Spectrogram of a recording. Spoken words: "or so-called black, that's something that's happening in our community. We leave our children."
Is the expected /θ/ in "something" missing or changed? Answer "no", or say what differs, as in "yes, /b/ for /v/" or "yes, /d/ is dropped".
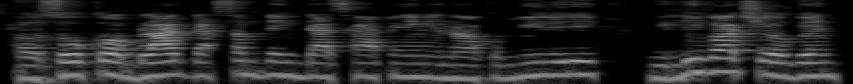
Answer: no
